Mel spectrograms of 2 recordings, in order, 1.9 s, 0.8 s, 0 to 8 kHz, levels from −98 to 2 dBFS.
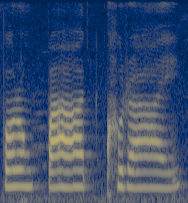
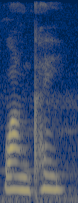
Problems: none marked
